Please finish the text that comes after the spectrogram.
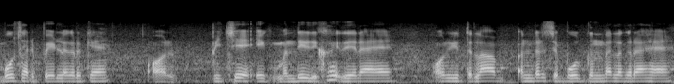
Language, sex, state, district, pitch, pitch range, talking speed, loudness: Hindi, male, Rajasthan, Bikaner, 145 Hz, 140-150 Hz, 205 wpm, -16 LUFS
